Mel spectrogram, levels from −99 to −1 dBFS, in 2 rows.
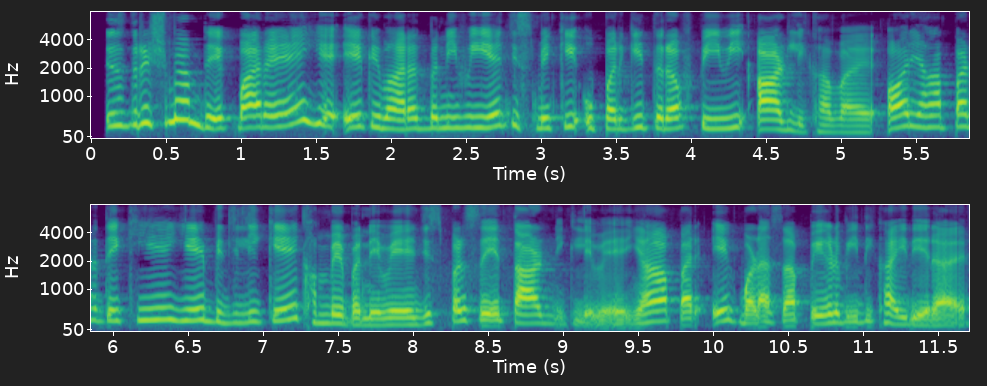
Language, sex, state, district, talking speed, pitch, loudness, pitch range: Hindi, female, Uttar Pradesh, Jyotiba Phule Nagar, 250 wpm, 255 Hz, -18 LUFS, 225-285 Hz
